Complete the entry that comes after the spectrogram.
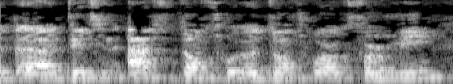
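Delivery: normal talking voice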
